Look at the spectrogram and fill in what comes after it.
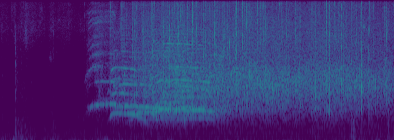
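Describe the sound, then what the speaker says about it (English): Audience applause at CitizenCon, a live game-development presentation event, rises quickly after a sung or whistled cry and settles into sustained clapping from a large crowd, continuing steadily to the end. "Hört auf zu applaudieren, bitte."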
